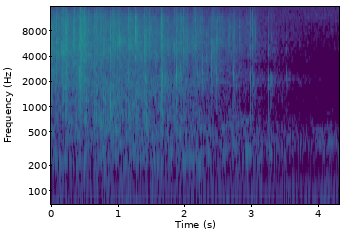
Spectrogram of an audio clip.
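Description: Faint audience applause dying away, the clapping thinning to a few scattered claps and fading out before the end.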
